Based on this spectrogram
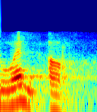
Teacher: الراء هي المفخمة عشان قبلها مفتوح، هنقول والأرض، ما اوعى تقول لي والأرض وال، لا يا راجل، وال آ، والأرض خلاص.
